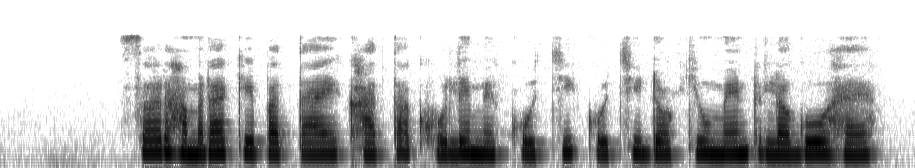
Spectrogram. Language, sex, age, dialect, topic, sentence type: Magahi, female, 41-45, Southern, banking, question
